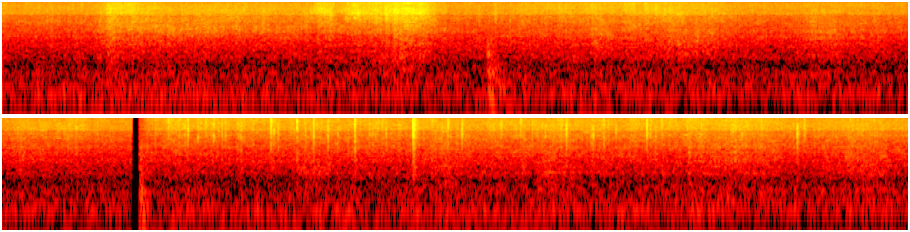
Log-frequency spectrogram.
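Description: Six chicken tenders sizzling on a flat griddle grill, a steady close crackling hiss with small pops and one sharp clack midway, no voices.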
